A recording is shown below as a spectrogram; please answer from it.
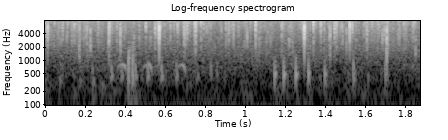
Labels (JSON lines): {"label": "biophony", "recorder": "SoundTrap 300"}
